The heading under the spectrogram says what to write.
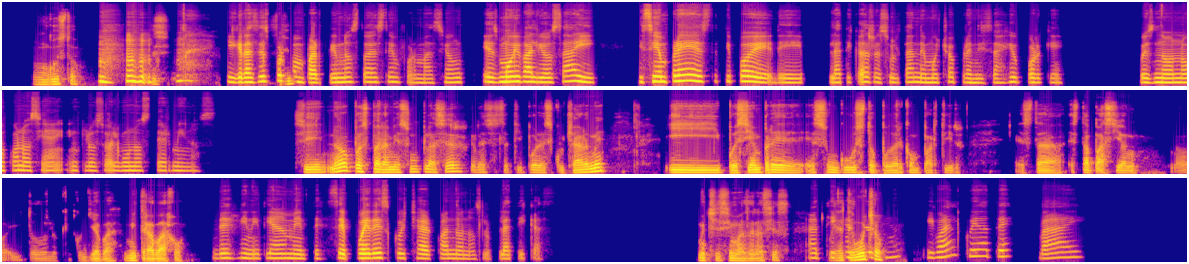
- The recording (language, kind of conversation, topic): Spanish, podcast, ¿Qué decisión cambió tu vida?
- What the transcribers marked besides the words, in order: giggle; other background noise; unintelligible speech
